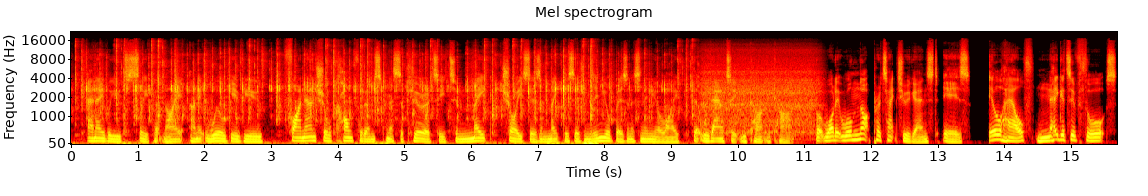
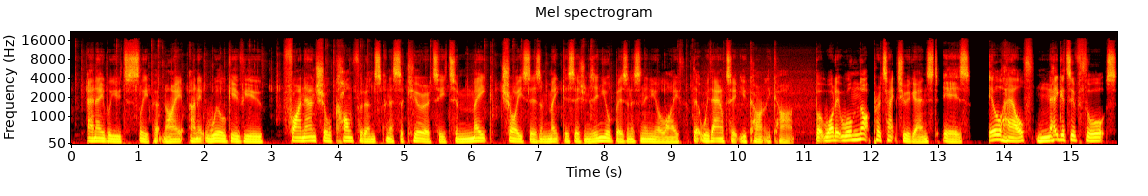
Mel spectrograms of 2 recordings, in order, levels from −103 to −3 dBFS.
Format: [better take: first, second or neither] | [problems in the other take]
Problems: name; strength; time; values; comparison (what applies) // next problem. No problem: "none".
second | household noises; loud; until 11 s; 6 dB below the speech; faint in the second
